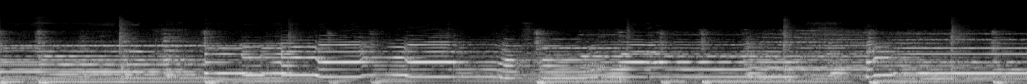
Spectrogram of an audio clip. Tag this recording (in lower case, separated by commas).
clarinet, music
